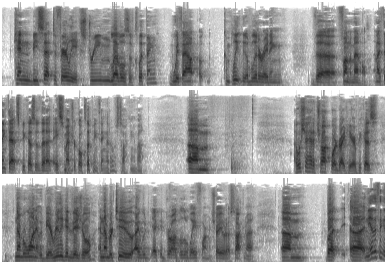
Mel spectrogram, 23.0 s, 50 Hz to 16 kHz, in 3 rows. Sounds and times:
Speech: 0.2 - 10.6, 11.4 - 12.0, 13.5 - 22.9.

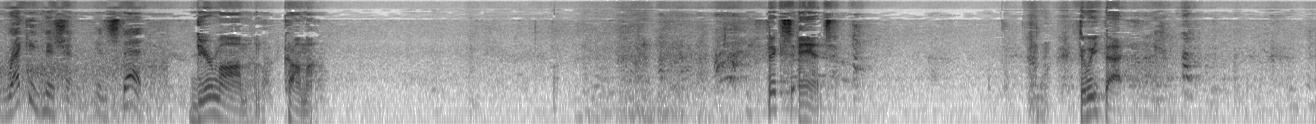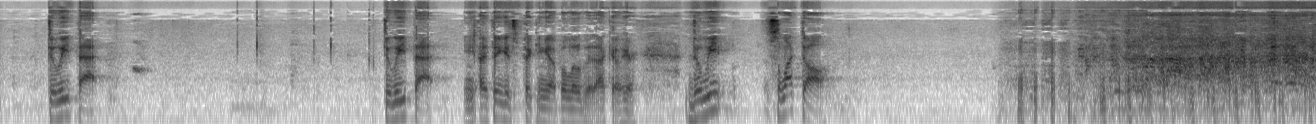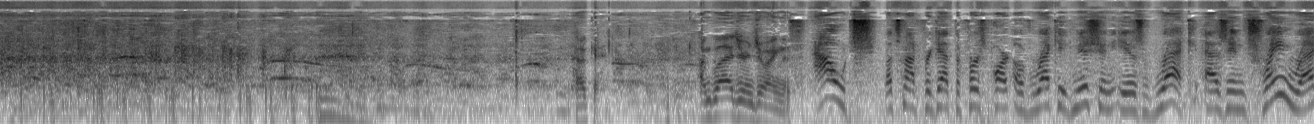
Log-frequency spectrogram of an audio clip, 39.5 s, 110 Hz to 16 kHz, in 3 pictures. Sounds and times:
Male speech, man speaking: 1.9 - 3.3, 7.6 - 8.5, 10.8 - 11.3, 13.6 - 14.3, 17.0 - 21.6, 32.1 - 32.4, 33.3 - 36.8.

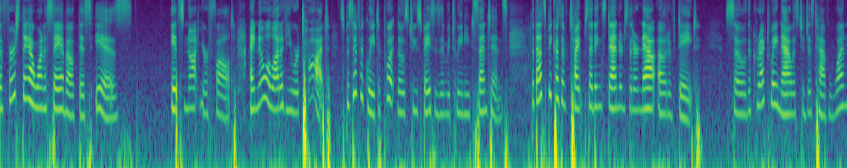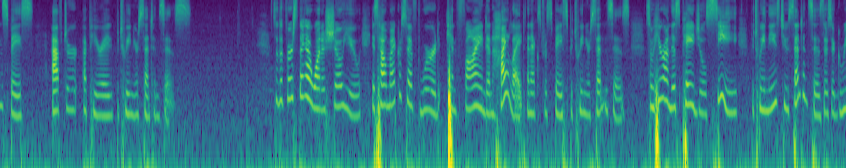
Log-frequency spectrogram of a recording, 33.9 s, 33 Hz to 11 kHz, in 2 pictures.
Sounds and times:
Speech: 0.0 - 2.6, 3.4 - 20.8, 22.4 - 33.8.

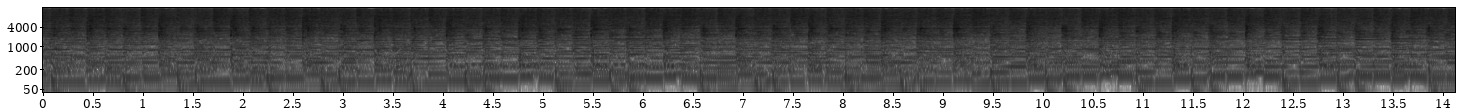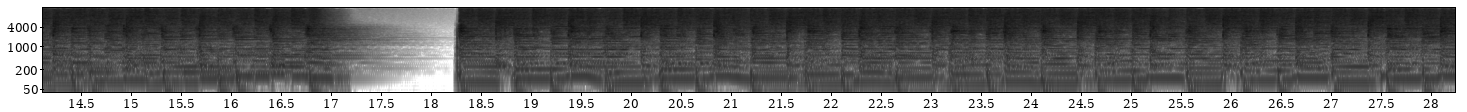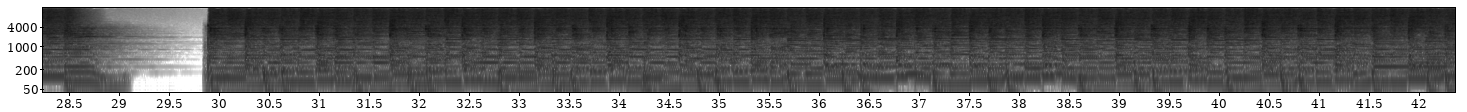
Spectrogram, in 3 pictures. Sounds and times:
Exciting music: 0.0 - 17.2, 18.3 - 29.1, 29.9 - 42.3
Punk rock: 0.0 - 17.4, 18.3 - 29.0, 29.9 - 42.3
Happy music: 0.0 - 17.6, 18.3 - 29.3, 29.9 - 42.3
Progressive rock: 0.0 - 17.6, 18.3 - 29.2, 29.9 - 42.3.

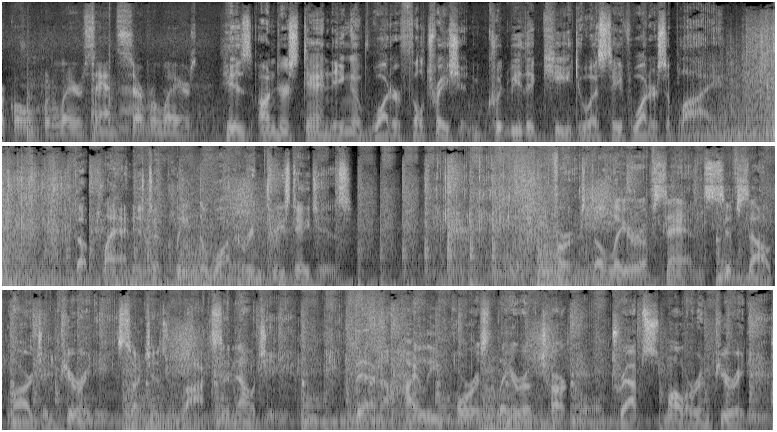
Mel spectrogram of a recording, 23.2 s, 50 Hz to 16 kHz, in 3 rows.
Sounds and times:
Speech: 0.0 - 7.2, 8.4 - 11.2, 13.2 - 18.3, 18.9 - 23.1
Music: 7.0 - 23.1.

